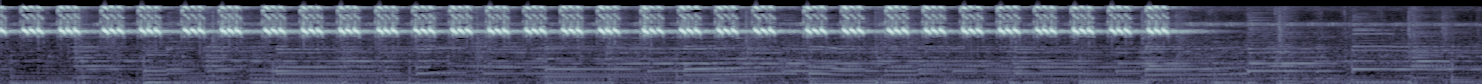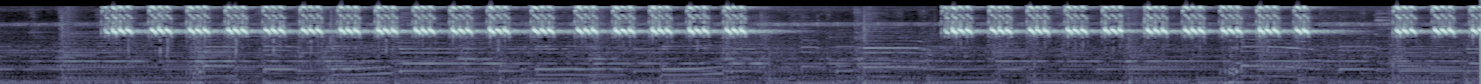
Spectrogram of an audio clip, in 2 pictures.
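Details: Night-time cricket chirping in long trains of rapid, shrill pulses, broken by pauses of a second or two, while gentle instrumental music continues underneath throughout.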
